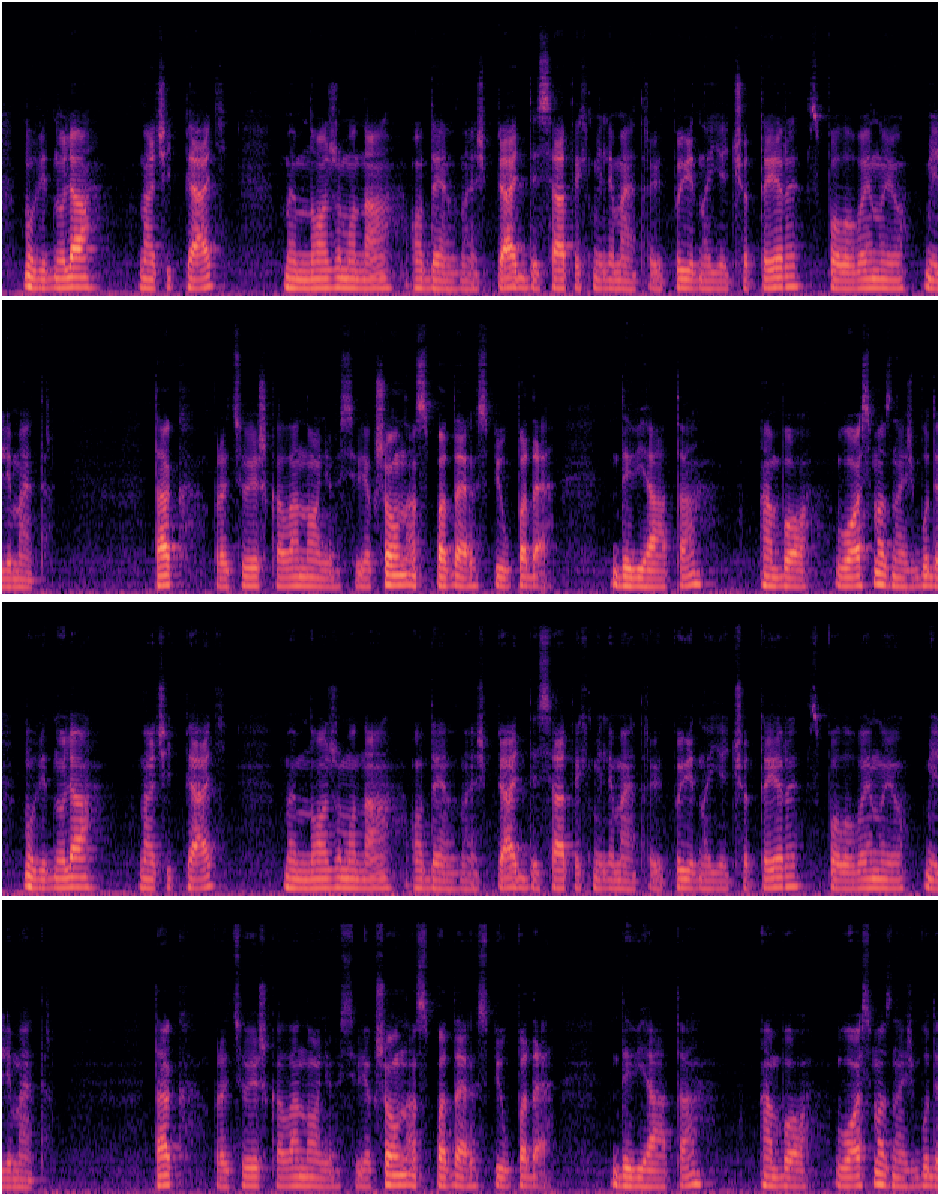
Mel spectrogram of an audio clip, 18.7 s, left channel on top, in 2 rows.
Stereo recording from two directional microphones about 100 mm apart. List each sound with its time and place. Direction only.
0.2 s speech: 15° left (ahead or behind)
10.8 s speech: 15° left (ahead or behind)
